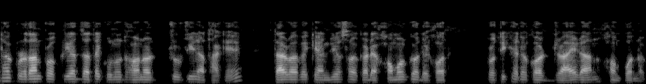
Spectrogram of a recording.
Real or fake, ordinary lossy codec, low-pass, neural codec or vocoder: fake; none; none; codec, 16 kHz, 8 kbps, FunCodec, trained on Chinese and English, 25 frames a second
